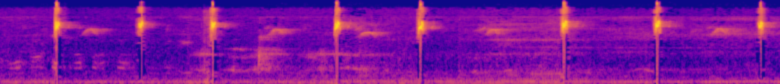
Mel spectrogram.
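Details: Female common iora calling to attract and arouse male birds for contests and trapping: crisp, piercing chirps repeated about once a second, with soft twittering notes between them.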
